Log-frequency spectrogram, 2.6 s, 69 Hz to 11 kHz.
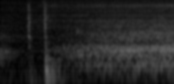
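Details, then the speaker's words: C3 Corvette heater blower motor bench-tested off the car on a 12 V DC supply through the low/mid/high switch, held by hand: switch click, then soft even whir building smoothly, no rattle or scrape; normal blower motor operation. "This way I can test and make sure that the low, mid, and high function of the switch is working. So I hook up power to the switch and then ground to the fan."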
